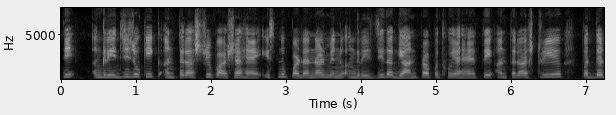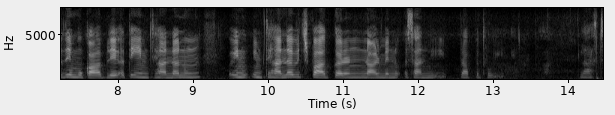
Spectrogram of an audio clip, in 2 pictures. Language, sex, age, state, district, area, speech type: Punjabi, female, 18-30, Punjab, Rupnagar, rural, spontaneous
